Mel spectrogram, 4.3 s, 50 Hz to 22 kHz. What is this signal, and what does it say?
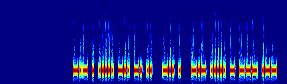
Morse code, heard as a keyed tone, about 50 wpm, 700 Hz. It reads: KE5DNI DE K5TOW
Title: USA Callsign DE Callsign 50wpm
